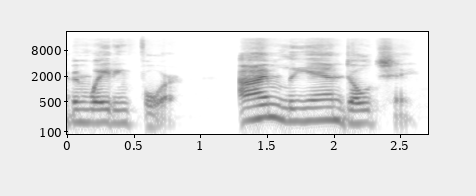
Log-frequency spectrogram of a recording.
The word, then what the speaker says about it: Dolce: I'm Leanne Dolce, pronounced doulce, like sweet softness whispered in French.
